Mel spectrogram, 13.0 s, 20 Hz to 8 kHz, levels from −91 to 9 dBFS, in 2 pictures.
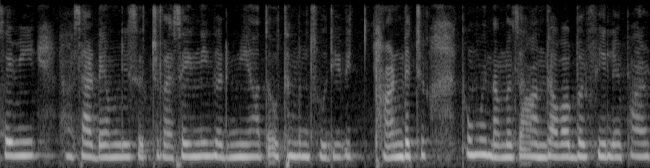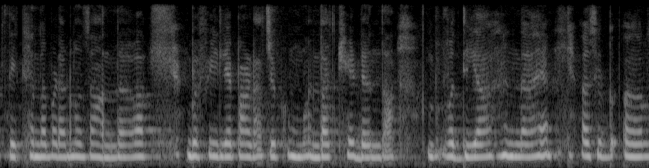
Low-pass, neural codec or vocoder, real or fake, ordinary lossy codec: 7.2 kHz; codec, 16 kHz, 2 kbps, FunCodec, trained on Chinese and English, 25 frames a second; fake; none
